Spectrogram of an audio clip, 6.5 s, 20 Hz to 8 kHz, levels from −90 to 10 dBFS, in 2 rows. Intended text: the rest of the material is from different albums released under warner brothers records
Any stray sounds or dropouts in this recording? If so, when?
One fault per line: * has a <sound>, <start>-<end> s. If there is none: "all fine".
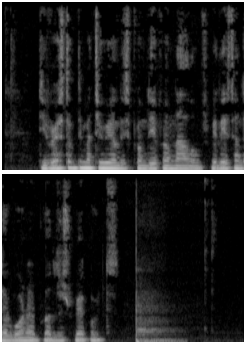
* has a thud, 5.0-5.7 s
